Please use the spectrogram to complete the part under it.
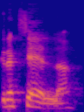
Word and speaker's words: Graziella: But every time I just say like, pretend that you speak Italian. Just do it. Graziella. That's it.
